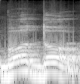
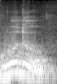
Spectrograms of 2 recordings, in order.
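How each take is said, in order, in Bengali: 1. উচ্চারণ হয় 'o' স্বরে। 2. উচ্চারণ হয় 'u' স্বরে। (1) "বুদু বলতে গিয়ে বো দো, দো যেন না হয়" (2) "দু দু বুদু"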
